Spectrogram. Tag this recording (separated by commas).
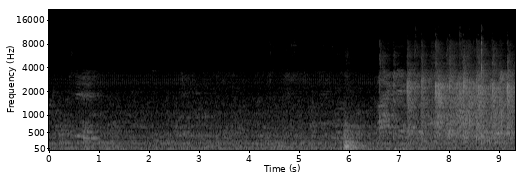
Speech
